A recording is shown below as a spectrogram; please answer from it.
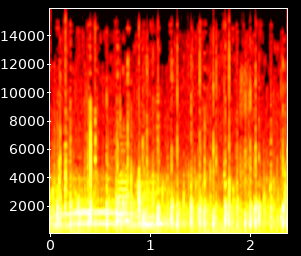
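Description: Crowd at an under-18 Christmas semi-final cheers and claps for a vice captain during player introductions, a steady roar of applause with scattered whistles that thins into broken clapping.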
